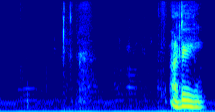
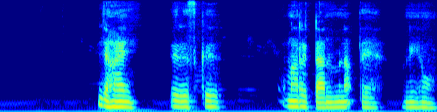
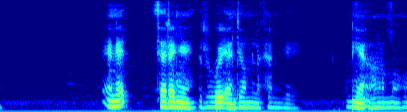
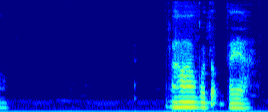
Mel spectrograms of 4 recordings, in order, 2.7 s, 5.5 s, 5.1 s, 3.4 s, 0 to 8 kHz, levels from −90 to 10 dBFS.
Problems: none marked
